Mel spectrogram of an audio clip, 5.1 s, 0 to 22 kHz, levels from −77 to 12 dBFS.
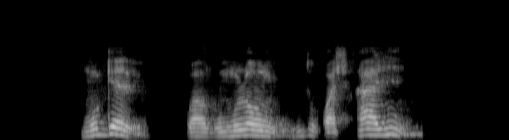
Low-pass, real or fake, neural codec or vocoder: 5.4 kHz; fake; codec, 16 kHz, 4.8 kbps, FACodec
